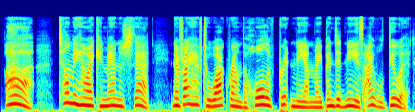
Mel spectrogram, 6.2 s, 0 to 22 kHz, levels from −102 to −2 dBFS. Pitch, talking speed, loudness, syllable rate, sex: 230 Hz, 260 wpm, -16 LUFS, 6.2 syllables/s, female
